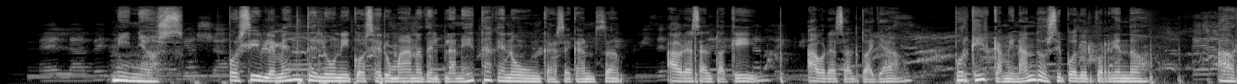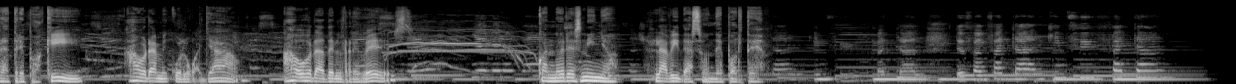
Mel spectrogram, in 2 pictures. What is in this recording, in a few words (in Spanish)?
SPOT NATURAL MADRE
